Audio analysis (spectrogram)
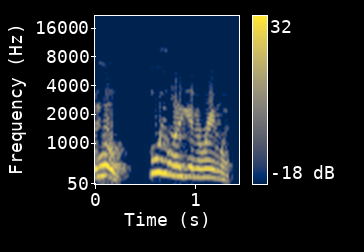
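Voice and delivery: high, loud disbelief; incredulous question. Real, not acted. Host pressing co-host in a boxing debate, loud disbelief. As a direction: demand it in disbelief.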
